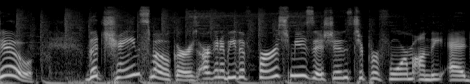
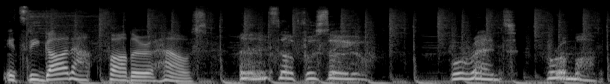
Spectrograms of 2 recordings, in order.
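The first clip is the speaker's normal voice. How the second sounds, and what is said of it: Godfather character impression. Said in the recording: “my best Godfather impression”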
